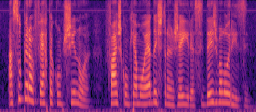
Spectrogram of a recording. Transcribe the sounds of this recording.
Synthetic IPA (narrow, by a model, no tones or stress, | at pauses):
ɐsupeɾofɛɾt̪ɐkõt͡ʃĩnuɐfaʃkõkɪɐmoɛd̪ɐɪʃt̪ɾɐ̃ʒejɾɐsɪd̪ezvaloɾizɪ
